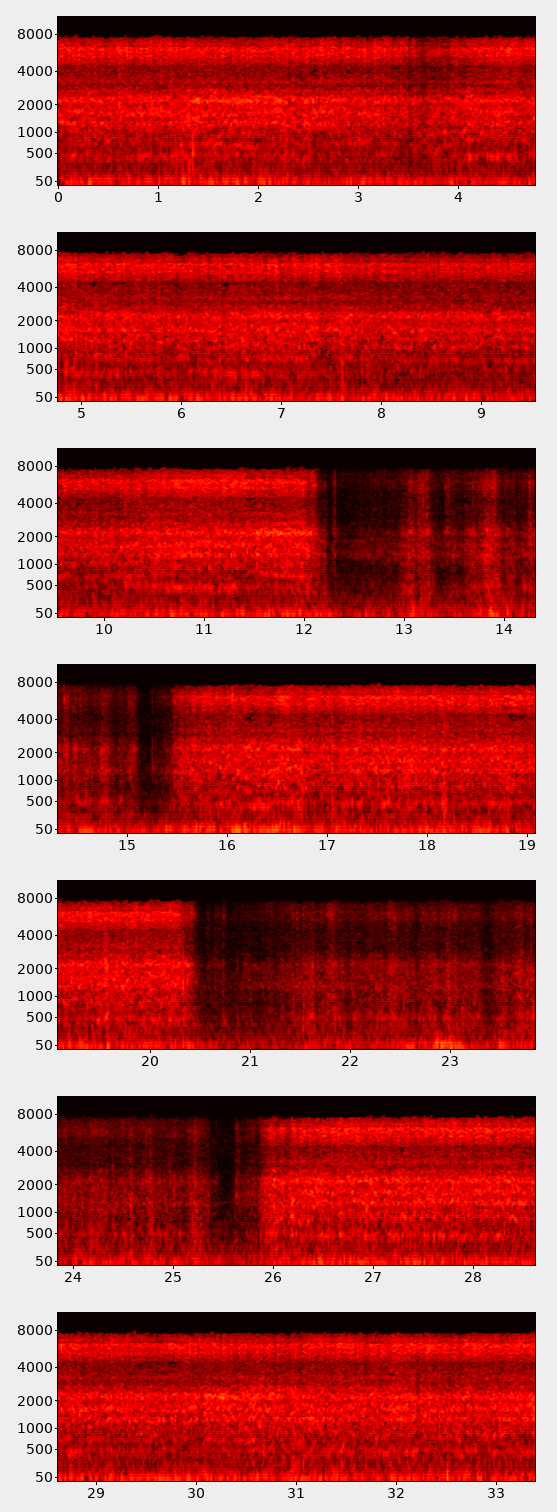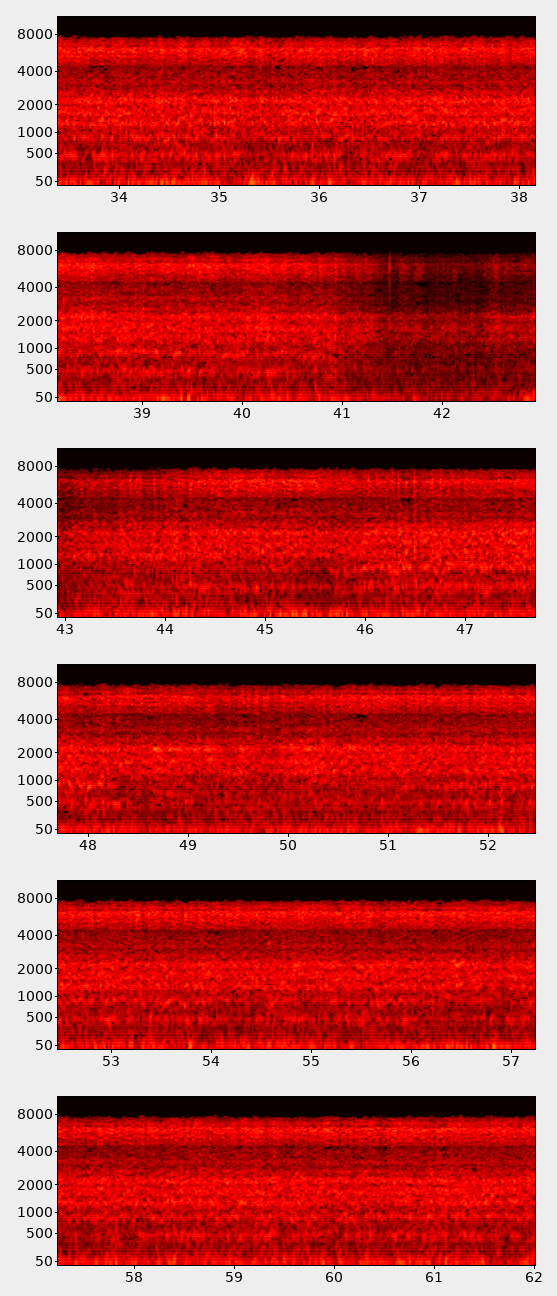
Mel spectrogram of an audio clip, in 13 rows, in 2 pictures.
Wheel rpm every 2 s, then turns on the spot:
110, 90, 100, 100, 90, 100, 30, 30, 110, 110, 30, 20, 20, 100, 110, 110, 110, 110, 110, 110, 70, 60, 110, 90, 100, 110, 110, 110, 110, 110, 120.
12-14 20-24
